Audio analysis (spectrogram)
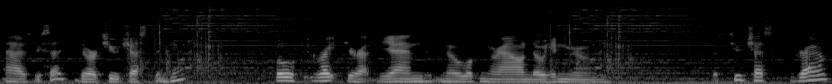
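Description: Man guiding a game playthrough over music. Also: medium pitch. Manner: explanatory, step-by-step. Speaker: gamer, video game tour guide. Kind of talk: casual playthrough commentary.

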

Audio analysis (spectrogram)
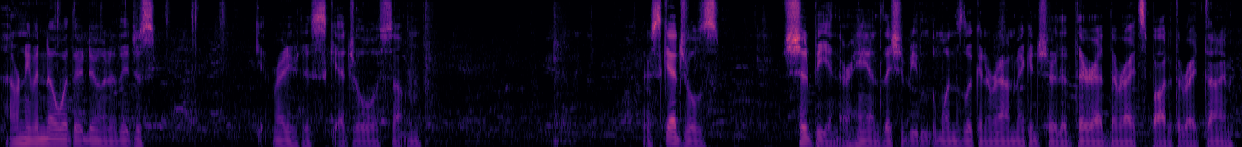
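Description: A man's voice: rumbling low, flat delivery, a little fast, long pauses, darkish tone, slight background noise. A young man playing an arrogant, irritable student bully in an improvised audio roleplay, with a smug, dismissive manner. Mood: mocking. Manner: smug, dismissive, muttering to himself.

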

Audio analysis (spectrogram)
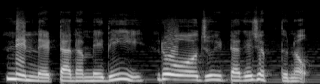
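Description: A woman's voice: mid-range voice, normal speed, warm tone, dry recording, faint music behind, lightly acted. A woman playing a thrifty, nagging village wife in a moral story, with colloquial rustic speech. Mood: scolding. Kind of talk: Telugu moral story voice acting.

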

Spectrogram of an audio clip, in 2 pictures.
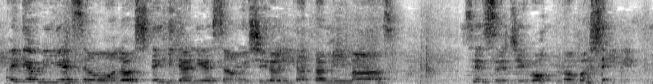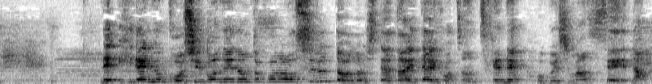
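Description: High-voiced cheerful woman leading stretches, echoey room. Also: animated, moderate pace, faint music behind. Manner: cheerful, encouraging, singsong chanting. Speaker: stretching instructor. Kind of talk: follow-along exercise instruction with chanted counts. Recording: echoey room, faint background noise.

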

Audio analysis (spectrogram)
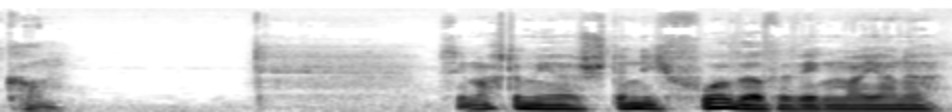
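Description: An actor playing a bereaved, defensive middle-aged father, measured and earnest, in a radio drama. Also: low voice, darkish tone. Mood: regretful, bitter. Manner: measured, earnest, self-justifying. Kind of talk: German radio drama acting.

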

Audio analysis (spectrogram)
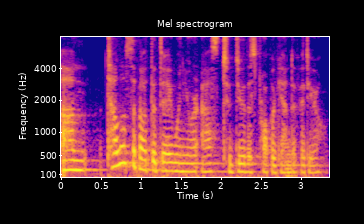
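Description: A woman's voice: fairly low pitch, fast talker, creaky, a little mellow. A woman in her thirties asking questions as a journalist in an interview. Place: indoor room.

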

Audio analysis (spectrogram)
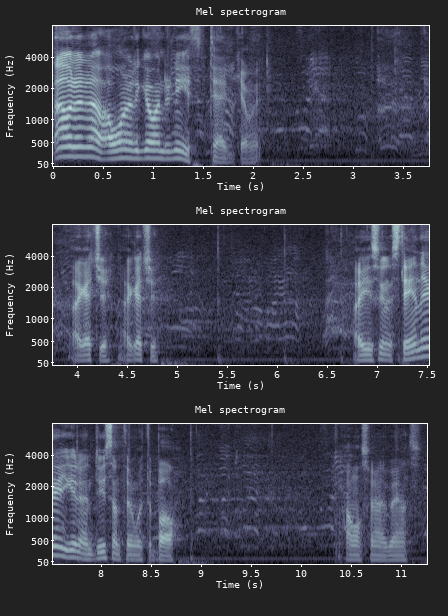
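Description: A man's voice: mid-range voice, very animated, fairly quick, long pauses, fairly bright tone. An American man giving casual, playful trash-talking commentary as he plays a video game, jumping between exclamations and muttered asides. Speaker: gaming video host. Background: basketball video game sounds.

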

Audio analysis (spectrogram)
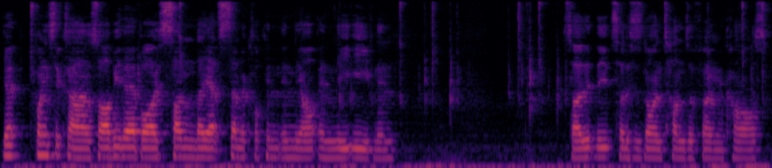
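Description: Male gamer, chatty and rambling, monotone delivery, echoey bedroom with faint hiss. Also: mid-range voice, moderate pace. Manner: rambling, hesitant, lots of fillers and restarts. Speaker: gaming YouTuber. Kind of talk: casual game commentary.

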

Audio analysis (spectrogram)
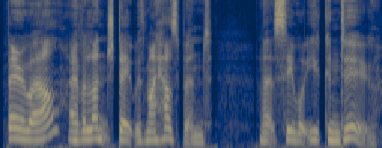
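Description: A woman voicing a stern, frank middle-aged businesswoman in an audiobook, brisk and no-nonsense. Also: medium pitch, expressive, dry recording, studio quality, close to an everyday voice. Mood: grudging.

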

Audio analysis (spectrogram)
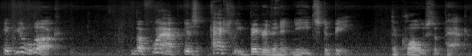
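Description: An older man talking through the history of a piece of camping gear in a folksy, unhurried way, with many filler sounds. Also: medium pitch, animated, fairly bright tone, a little hiss or hum. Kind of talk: casual spoken history lesson. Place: small room indoors.

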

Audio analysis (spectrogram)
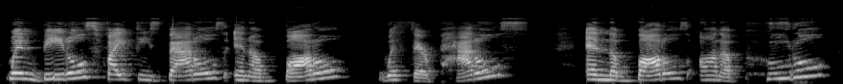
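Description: A middle-aged woman teacher reading a rhyming picture book aloud expressively, articulating tongue twisters with deliberate care. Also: a little high, very animated, bright, forceful tone. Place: small room at home, indoors.

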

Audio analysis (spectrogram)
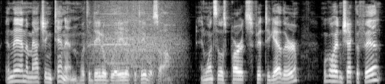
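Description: A man's voice: mid-range voice, a little mellow. A man in his forties giving a friendly step-by-step woodworking lesson in his wood shop. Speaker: woodworking instructor. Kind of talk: instructional shop tutorial. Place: wood shop with lumber racks, indoors.

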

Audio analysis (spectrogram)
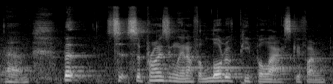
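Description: A man in his thirties speaking haltingly as an author being interviewed on stage. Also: medium pitch, expressive. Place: small dark stage before a seated audience. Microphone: lapel mic. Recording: noisy live event room recording.

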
